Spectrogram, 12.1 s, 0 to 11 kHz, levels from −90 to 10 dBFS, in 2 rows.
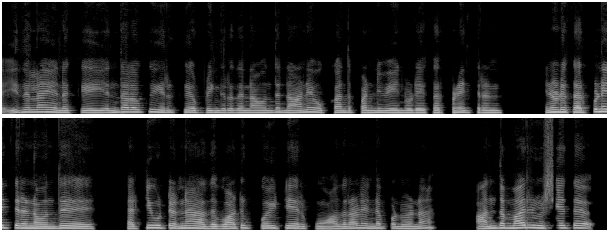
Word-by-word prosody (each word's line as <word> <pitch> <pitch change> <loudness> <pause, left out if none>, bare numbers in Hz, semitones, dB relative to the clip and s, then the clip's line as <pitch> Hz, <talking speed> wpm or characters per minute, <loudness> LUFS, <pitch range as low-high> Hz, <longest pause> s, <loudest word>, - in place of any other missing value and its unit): இதெல்லாம் 215 +2 -1
எனக்கு 185 0 -2 0.2
எந்த 195 +4 -1
அளவுக்கு 215 +1 -2
இருக்கு 200 +1 -5
அப்பிடிங்கிறத 180 -1 -2
நான் 175 0 -1
வந்து 190 +3 -2
நானே 200 +4 0
உட்காந்து 190 +1 -3
பண்ணுவேன். 180 0 +1
என்னுடைய 170 0 -1
கற்பனை 195 +3 -2
திறன் 170 -1 -1 0.5
என்னுடைய 215 +1 +4
கற்பனை 250 +6 +3
திறன 205 -3 +4
வந்து 205 +3 +3 0.6
தட்டிவிட்டன்னா, 215 +2 +1
அது 185 0 +2
வாட்டுக்கு 200 +3 0
போயிட்டே 210 +1 +1
இருக்கும். 180 -4 -6
அதனால 195 +4 -1
என்ன 205 +1 0
பண்ணுவன்னா, 185 +2 -1 0.6
அந்தமாரி 225 +4 +3
விஷயத்த 225 -1 -2
195 Hz, 140 wpm, -23 LUFS, 185-215 Hz, 0.6 s, என்னுடைய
